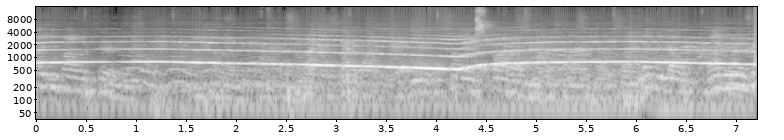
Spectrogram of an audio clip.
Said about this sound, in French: Une sirène qui sonne d'un coup. Excuse me, what was that? Some homeowner has gotten a workout. We've been able to save their home, save their mortgage and put them into a mortgage that they can afford. Voilà, la sonnerie, ça veut dire qu'on a réussi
